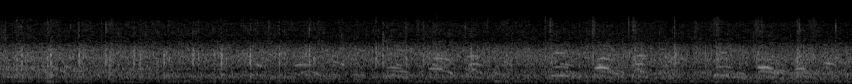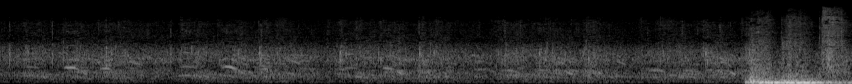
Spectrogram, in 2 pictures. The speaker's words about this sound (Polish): Dziękuję wam bardzo. Jeszcze raz wielkie brawa, Krzysztof Bosak!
